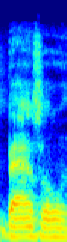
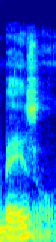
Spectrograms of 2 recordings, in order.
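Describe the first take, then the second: First: The name is said the Italian way. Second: The name is said the American way. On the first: This is how the person's own name is said. The speaker calls it right. "I'm sure it's Basil" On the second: This is how an American would say the name. The speaker calls it wrong. "instead of Basil"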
